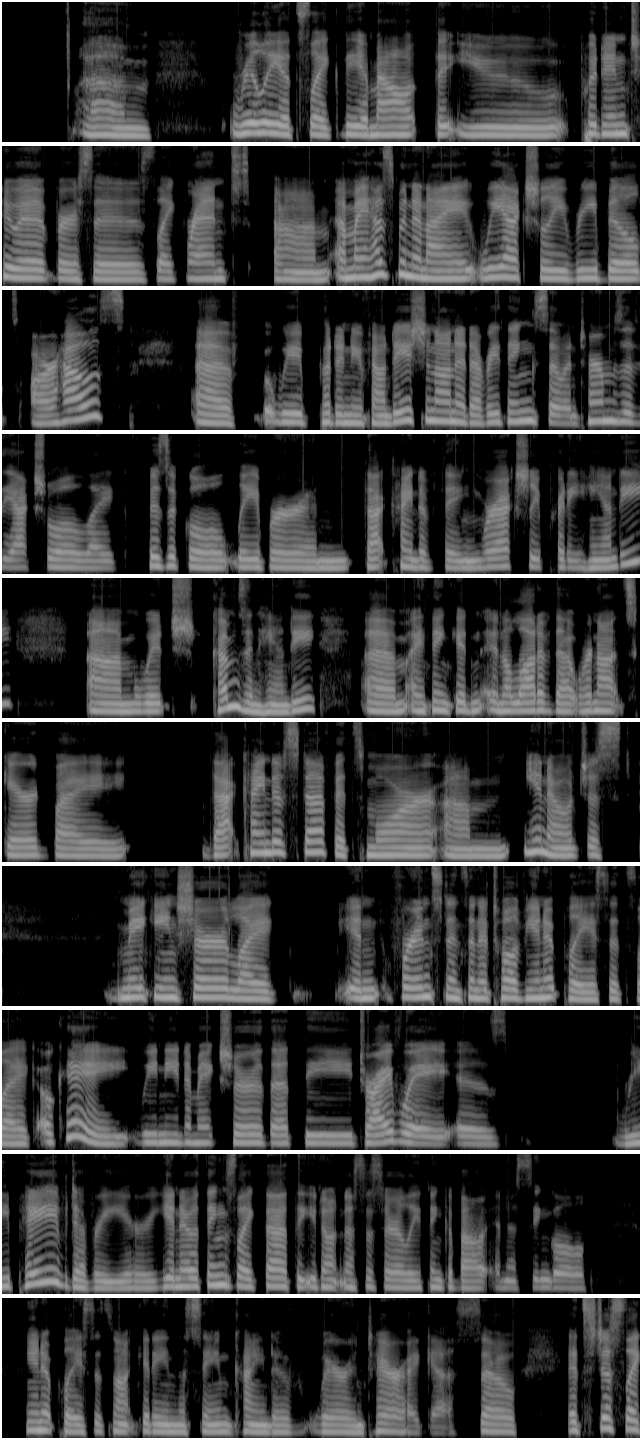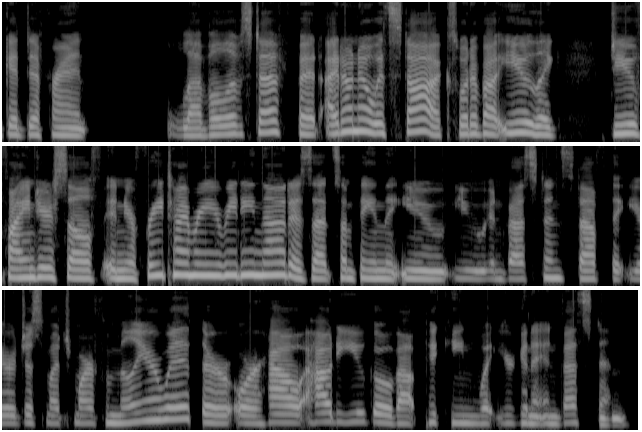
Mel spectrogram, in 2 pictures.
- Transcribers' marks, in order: distorted speech
- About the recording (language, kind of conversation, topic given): English, unstructured, What is the biggest risk you would take for your future?
- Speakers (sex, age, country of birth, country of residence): female, 50-54, United States, United States; male, 20-24, United States, United States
